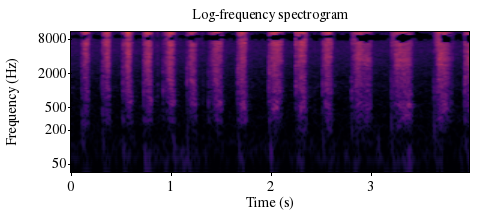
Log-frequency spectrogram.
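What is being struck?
Mesh running shoe with foam sole.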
